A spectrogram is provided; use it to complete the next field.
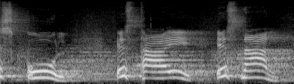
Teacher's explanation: इसका हम उच्चारण इ से शुरू कर रहे हैं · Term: इ की ध्वनि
